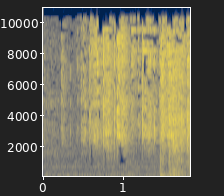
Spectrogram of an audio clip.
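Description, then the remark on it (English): Dice clatter and rattle inside a dice bag that also holds a knife, in a couple of bright jostling shakes that end in a fuller, louder rustle of clicking dice. No one speaks. “I have a knife in my dice bag, which you can tell.”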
